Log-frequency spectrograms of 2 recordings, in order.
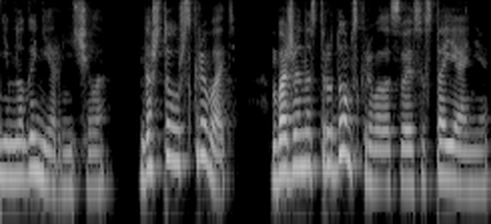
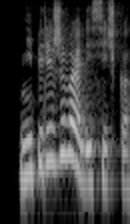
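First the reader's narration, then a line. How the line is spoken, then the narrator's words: Amused snort. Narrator (Russian): хмыкнул Радмир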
